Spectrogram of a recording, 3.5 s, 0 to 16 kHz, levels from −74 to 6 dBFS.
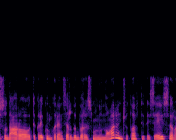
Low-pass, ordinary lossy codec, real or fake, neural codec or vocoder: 7.2 kHz; MP3, 96 kbps; fake; codec, 16 kHz, 2 kbps, FunCodec, trained on Chinese and English, 25 frames a second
